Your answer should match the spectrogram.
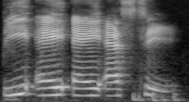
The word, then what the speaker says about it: Baast: Did you freaking pronounce Beast the Beast? Bast. Bast. Baast. B-A-S. Wait. You know, 2 A's. Baast.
